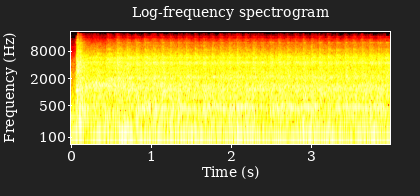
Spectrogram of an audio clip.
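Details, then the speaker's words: 1987 Chevy S10 with LS swap, open headers, first start after sitting, no mass airflow sensor fitted, O2 sensors plugged in and left on the hood: steady starter cranking with even churning rhythm but never catches; crank no start, not getting fuel. "you can tell it's not i'm not getting gas"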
